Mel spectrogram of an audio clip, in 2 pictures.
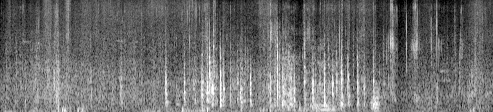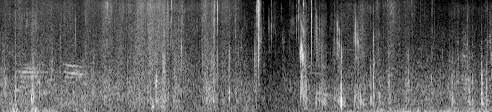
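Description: Goat hooves clatter and knock on a wooden walkway.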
